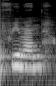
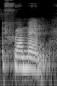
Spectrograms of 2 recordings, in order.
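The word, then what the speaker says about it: Fremen: trying to find the Freeman oh and those are pronounced fmen now of course I saw that those aren't spelled f r double e men so of course it wouldn't be free man but Fran but I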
